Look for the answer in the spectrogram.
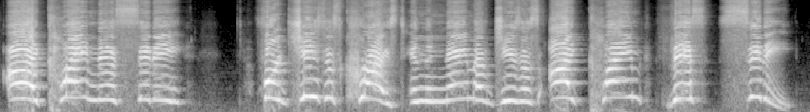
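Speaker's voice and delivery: slow, loud, high proclamation; declaring alone in the dark tunnel, slow and loud; bold declaration. Retold or imitated. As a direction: proclaim it like a prayer of faith.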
